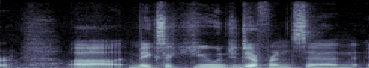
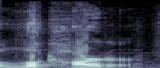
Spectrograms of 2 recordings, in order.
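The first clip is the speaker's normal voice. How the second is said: urging teacher; 4 semitones higher, 6 dB louder, slower than usual. Shown as a demonstration. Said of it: "or, you know".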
